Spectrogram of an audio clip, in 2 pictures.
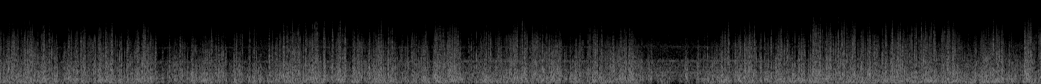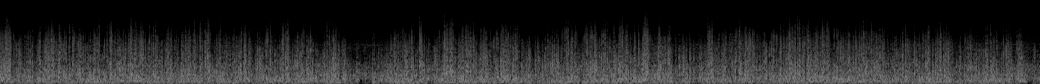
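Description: Wind buffeting the microphone at the open doorway of a moving electric train, over the train's steady running noise on the rails.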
